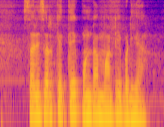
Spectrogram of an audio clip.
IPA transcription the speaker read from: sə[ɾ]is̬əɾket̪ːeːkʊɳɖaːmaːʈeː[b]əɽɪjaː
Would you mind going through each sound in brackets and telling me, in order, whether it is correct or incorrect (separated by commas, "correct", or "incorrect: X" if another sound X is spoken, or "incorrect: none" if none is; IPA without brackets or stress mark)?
correct, correct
